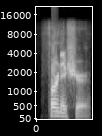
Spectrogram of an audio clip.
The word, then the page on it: furnisher: American English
